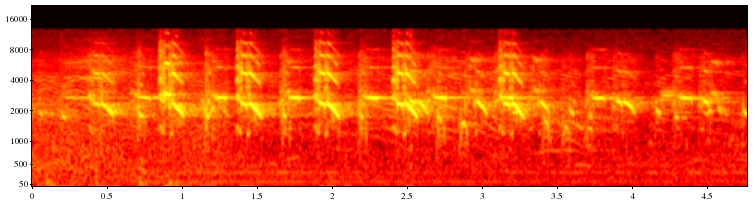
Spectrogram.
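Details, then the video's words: Grey francolin calling: loud, harsh, ringing notes with a sharp rising-then-falling shape, repeated in a steady rhythm about twice per second throughout, with no other clear sounds. "তিতির পাখির ডাক | Grey Francolin Bird Sound | Teetar ki awaz"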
